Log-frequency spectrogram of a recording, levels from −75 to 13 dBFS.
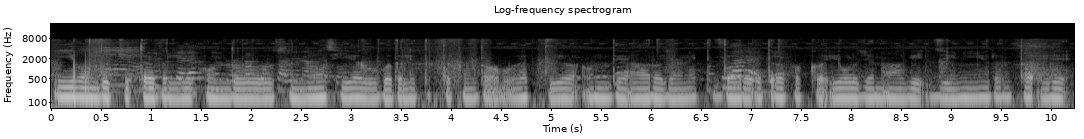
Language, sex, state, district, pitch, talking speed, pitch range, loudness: Kannada, male, Karnataka, Belgaum, 130 Hz, 90 wpm, 125-135 Hz, -22 LUFS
